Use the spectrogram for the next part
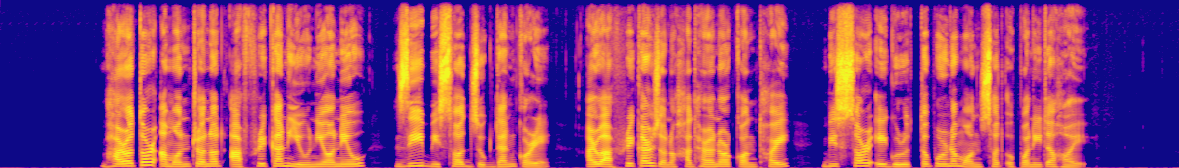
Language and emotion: Assamese, neutral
